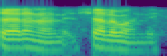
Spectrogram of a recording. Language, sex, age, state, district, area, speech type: Telugu, male, 18-30, Andhra Pradesh, Visakhapatnam, urban, conversation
